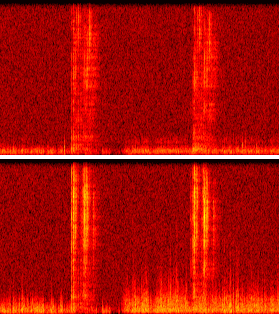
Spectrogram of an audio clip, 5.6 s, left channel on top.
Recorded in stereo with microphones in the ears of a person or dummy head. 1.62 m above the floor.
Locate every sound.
1.4 s a camera shutter: 60° right (ahead or behind), 5.5 m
